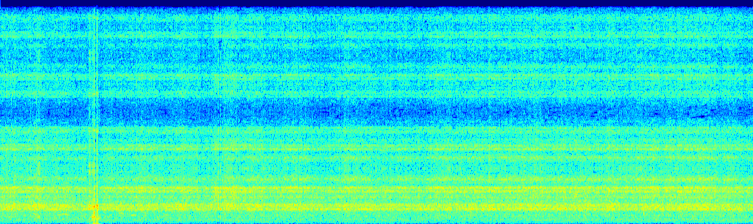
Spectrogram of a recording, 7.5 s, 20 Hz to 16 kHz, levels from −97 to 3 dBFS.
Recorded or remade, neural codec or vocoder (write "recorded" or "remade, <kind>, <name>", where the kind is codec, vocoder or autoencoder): recorded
